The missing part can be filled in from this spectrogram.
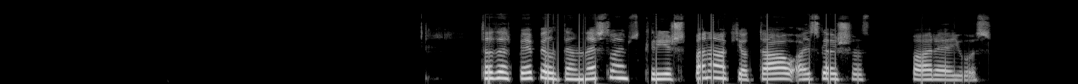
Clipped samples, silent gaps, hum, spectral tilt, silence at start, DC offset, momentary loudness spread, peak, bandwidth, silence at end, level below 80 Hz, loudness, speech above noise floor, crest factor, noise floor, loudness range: under 0.1%; 6.90-6.94 s, 8.72-9.12 s; none; -4 dB/octave; 4.8 s; under 0.1%; 11 LU; 0 dBFS; 11.5 kHz; 0.9 s; -48 dBFS; -15 LUFS; 35 dB; 18 dB; -49 dBFS; 5 LU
